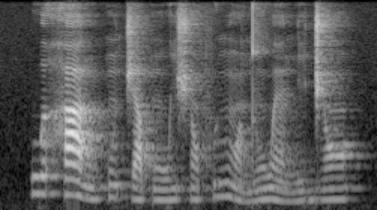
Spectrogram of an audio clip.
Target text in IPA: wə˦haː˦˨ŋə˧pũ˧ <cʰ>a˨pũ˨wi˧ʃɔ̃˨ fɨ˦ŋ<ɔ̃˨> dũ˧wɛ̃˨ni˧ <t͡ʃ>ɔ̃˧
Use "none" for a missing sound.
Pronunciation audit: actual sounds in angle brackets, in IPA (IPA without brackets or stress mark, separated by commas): t͡ʃ, ɔ̃˨, d͡ʒ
